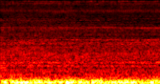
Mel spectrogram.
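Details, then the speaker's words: Oil boiler after a breakdown repair: the capacitor was refitted and the burner plugged back in. It fires up and gives a short, steady low rumble with no buzzing or cutting out, burner running normally; it looks clean, and emissions are to be checked with an analyzer. "she lives again I will just check it with the analyzer make sure it's burning clean but it looks clean inside"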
